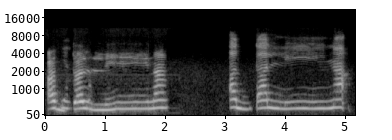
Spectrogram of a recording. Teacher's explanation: This alif over here would be a silent alif, so you would drop that alif, straight away join the dal to the lam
